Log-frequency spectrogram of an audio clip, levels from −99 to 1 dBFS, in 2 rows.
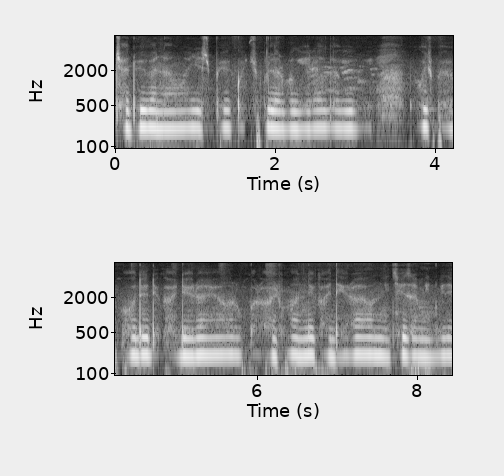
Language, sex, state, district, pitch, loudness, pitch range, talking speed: Hindi, female, Bihar, Bhagalpur, 205 Hz, -18 LUFS, 200-210 Hz, 235 wpm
